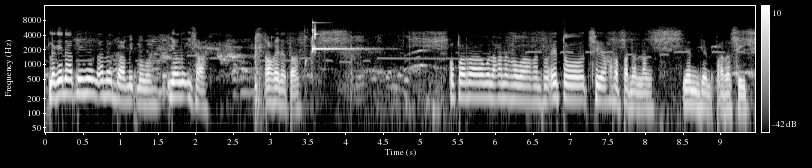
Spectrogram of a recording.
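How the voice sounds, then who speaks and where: A man's voice: high voice, lively intonation, normal speed, long pauses, over music. A Filipino man working as a motorcycle taxi rider and vlogger, chatting casually in a polite, teasing way. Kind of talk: casual chat with passengers and passers-by. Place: outdoors on a motorcycle in the street. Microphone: helmet intercom. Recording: muffled helmet intercom with loud road noise.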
